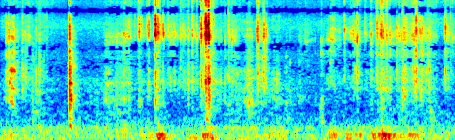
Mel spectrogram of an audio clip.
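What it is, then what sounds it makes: Dry soap bar. A metal utility blade scrapes and carves strips from the edge of a solid, dry pink soap bar. Quiet, dry, crisp scraping and crinkly crunching are heard, punctuated by a few sharper bright clicks as the blade bites in. The clicks die away instantly without ringing.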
